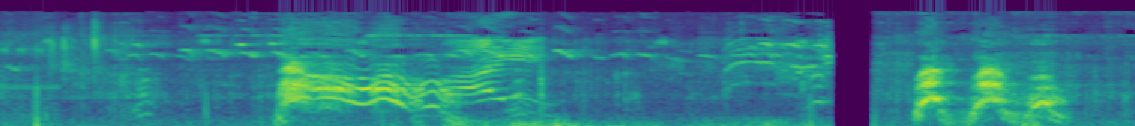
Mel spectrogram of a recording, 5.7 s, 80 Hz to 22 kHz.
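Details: Kanni and Chippiparai puppies, 81 days old, at a dog shelter in Thiruvarur, showing guarding ability; high wavering yelps and short barks in bursts, with a brief gap and scattered background noises.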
